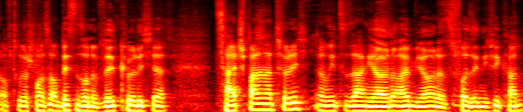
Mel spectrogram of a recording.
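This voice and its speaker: This voice belongs to a man. His pitch is fairly low. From Siegerland, Germany. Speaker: podcast co-host. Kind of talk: casual chat.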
